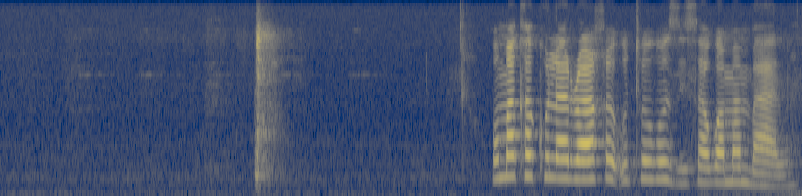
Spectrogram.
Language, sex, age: South Ndebele, female, 23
